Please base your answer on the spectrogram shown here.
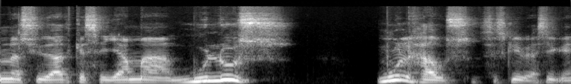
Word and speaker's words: Mulhouse: que está en una ciudad que se llama mulus mulhouse se escribe Así que en inglés sería mbl House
